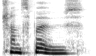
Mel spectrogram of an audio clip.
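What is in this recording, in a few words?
"transpose", British English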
